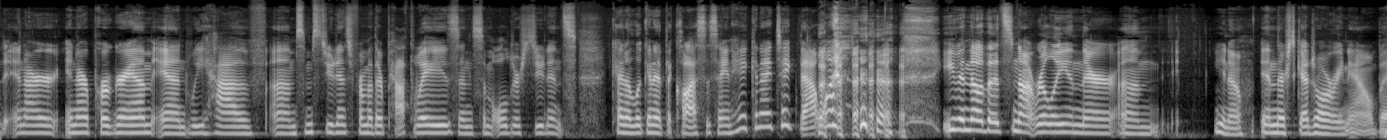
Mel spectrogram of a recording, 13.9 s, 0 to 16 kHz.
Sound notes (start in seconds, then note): 8.1 laughter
